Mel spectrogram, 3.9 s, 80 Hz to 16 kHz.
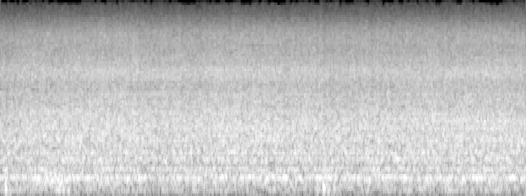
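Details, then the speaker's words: FASCO Type 21B model 712113156 combustion blower for a pellet stove, a 2-pole shaded-pole motor with ball bearings, bench tested: steady loud airflow rush with a faint even hum; airflow louder than the stove's current blower but the bearings are much quieter; runs fine. "all right that works fine it's the airflow noise is much louder than the one I have in the stove now but this is much quieter in terms of the bearings"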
